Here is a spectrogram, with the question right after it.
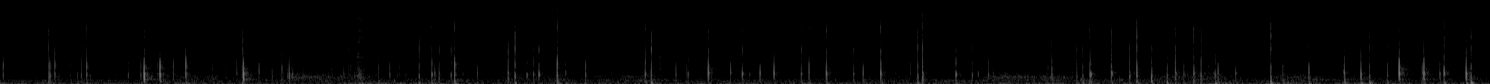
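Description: A small, hollow, pale pink glossy patent leather clutch bag, with a gold chain strap hanging to one side, is scratched with long nails. Quiet, dry scratching runs throughout, broken by many sharp, brief clicks and taps that die away instantly over a soft low rumble.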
